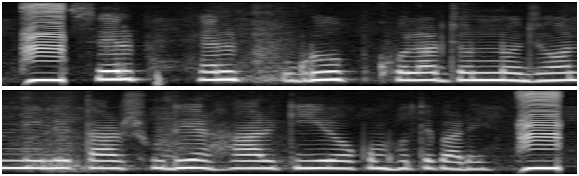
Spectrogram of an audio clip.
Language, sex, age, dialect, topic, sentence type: Bengali, female, 25-30, Northern/Varendri, banking, question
